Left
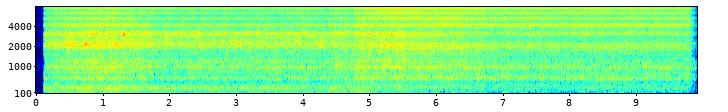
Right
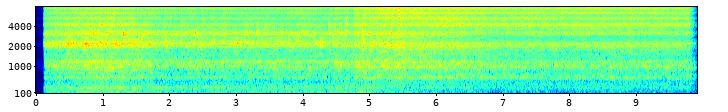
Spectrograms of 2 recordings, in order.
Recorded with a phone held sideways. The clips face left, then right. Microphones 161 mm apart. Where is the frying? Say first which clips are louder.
Left 3 dB; 60° left (ahead or behind), 0.7 m.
